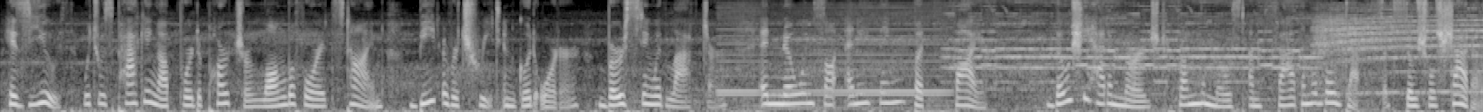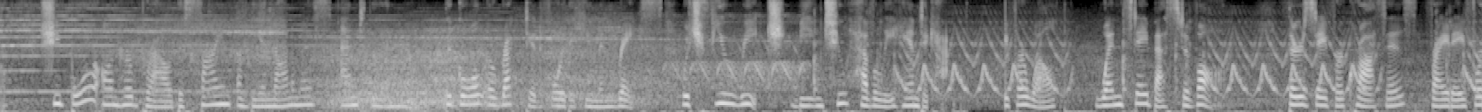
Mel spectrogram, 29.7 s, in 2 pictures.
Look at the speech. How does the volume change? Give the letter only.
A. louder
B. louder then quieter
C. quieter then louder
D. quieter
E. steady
E.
